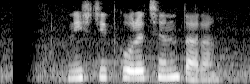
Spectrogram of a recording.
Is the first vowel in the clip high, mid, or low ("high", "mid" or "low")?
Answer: high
